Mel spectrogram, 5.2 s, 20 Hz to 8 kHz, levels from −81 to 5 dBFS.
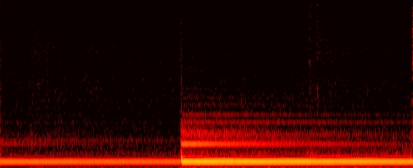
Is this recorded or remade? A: recorded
